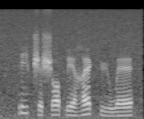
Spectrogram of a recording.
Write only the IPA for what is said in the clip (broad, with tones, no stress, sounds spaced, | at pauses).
ɾ i˦ t͡ʃ ə˨ ʃ ɔ˧ ɓ e˨ ʁ ɛ˦ k y˨ w ɛ˧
